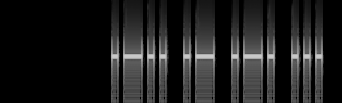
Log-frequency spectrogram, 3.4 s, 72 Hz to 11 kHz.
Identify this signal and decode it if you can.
Morse code, heard as a keyed tone, about 20 wpm, 700 Hz. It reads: LARS
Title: CWT Exchange 20wpm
